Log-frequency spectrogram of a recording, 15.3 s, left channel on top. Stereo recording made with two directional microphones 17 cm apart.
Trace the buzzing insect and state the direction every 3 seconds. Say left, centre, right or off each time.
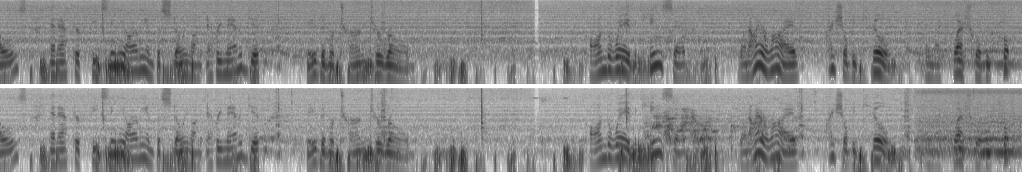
centre, centre, right, right, right.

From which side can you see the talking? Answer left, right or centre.
left.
